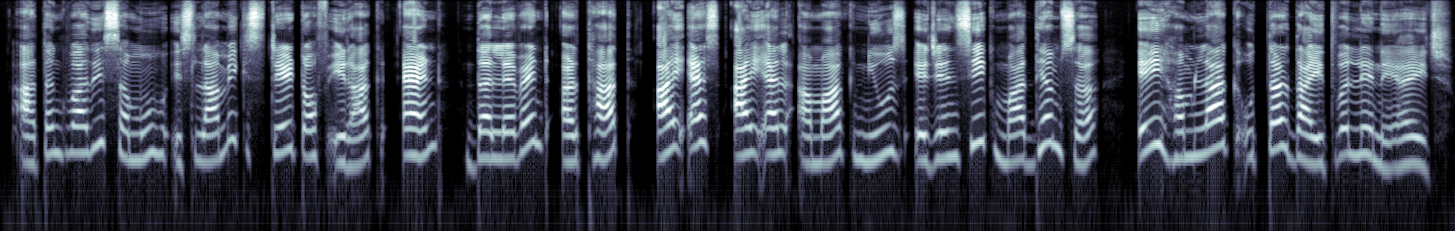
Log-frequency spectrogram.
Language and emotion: Maithili, neutral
